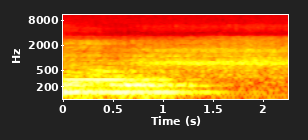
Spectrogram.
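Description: The band's final held chord, distorted guitars and bass, ringing out and dying away about a second and a half in. It leaves the steady noisy roar of the arena crowd.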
